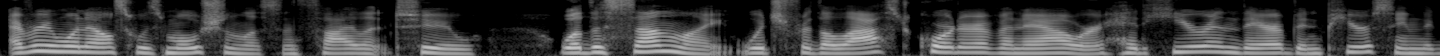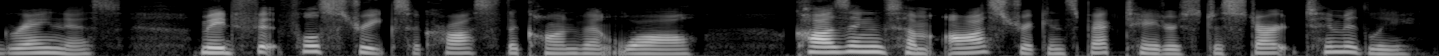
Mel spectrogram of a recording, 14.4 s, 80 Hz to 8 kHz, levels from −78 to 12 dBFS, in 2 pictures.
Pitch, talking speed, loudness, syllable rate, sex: 205 Hz, 175 wpm, -21 LUFS, 5.0 syllables/s, female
